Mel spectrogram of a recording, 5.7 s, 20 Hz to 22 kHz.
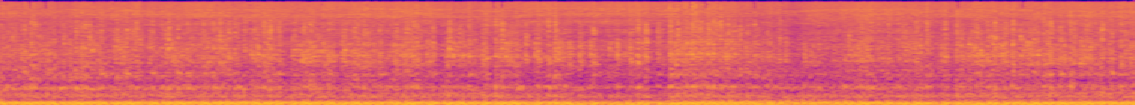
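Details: Fox body Mustang V8 at its first start in 18 years, with vacuum leaks and no upper radiator hose or coolant yet. The steady, loud, raw, unmuffled idle rumble is caused by an exhaust joint left unwelded, pending welding at an exhaust shop.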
